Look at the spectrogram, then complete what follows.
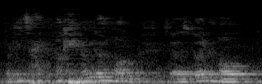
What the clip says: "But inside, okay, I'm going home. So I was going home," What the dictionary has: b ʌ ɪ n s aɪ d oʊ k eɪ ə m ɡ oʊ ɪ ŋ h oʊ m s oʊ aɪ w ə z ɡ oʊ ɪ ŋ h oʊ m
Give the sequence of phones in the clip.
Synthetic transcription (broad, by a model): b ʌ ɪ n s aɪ oʊ k eɪ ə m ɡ oʊ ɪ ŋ h oʊ m s oʊ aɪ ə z ɡ oʊ ɪ ŋ h oʊ m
